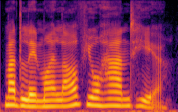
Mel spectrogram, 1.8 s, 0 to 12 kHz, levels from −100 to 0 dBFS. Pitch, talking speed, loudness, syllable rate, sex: 195 Hz, 200 wpm, -15 LUFS, 6.1 syllables/s, female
